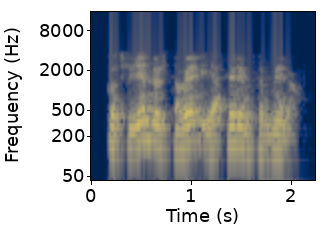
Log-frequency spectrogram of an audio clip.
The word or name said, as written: saber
